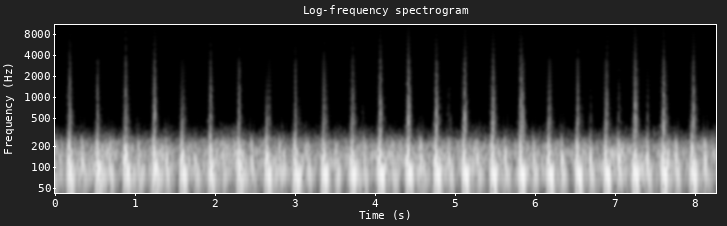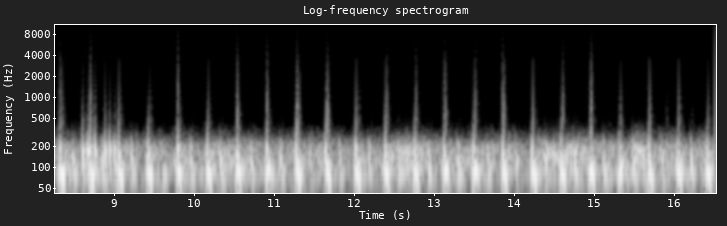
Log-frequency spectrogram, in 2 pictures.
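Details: Male's heartbeat recorded with a Stemoscope stethoscope while smoking a cigar after not smoking for a while, feeling lightheaded: fast, regular beat about 165 per minute; nicotine-related tachycardia.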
